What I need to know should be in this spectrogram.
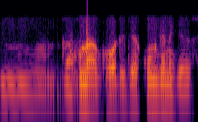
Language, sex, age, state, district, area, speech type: Assamese, male, 18-30, Assam, Sivasagar, rural, conversation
